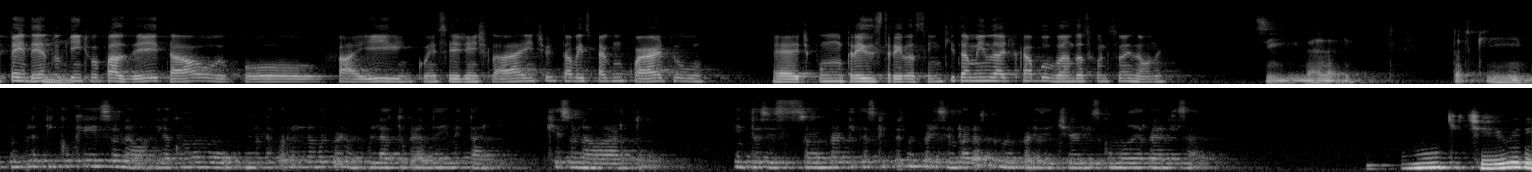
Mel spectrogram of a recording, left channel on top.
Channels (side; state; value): both; different; correlation 0.00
